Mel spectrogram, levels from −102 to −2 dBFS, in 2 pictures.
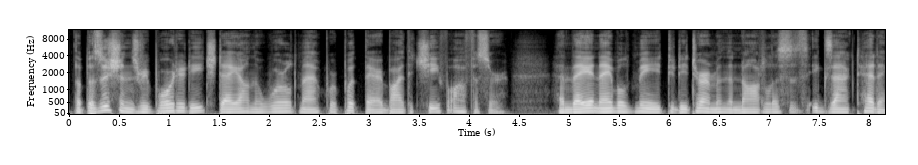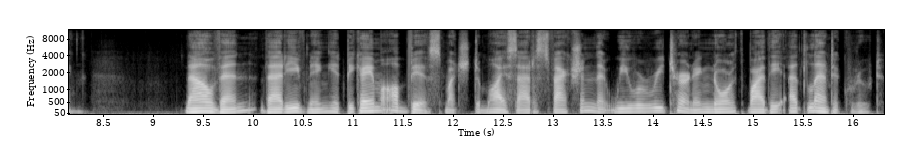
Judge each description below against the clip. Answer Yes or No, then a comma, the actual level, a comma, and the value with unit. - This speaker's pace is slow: No, average, 170 wpm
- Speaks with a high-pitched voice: No, low, 115 Hz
